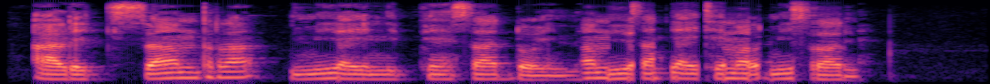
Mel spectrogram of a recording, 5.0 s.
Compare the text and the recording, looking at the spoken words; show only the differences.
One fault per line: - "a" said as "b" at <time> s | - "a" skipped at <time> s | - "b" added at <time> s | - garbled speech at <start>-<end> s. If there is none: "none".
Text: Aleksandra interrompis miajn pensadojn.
- "interrompis" skipped at 1.2 s
- garbled speech at 2.9-4.3 s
